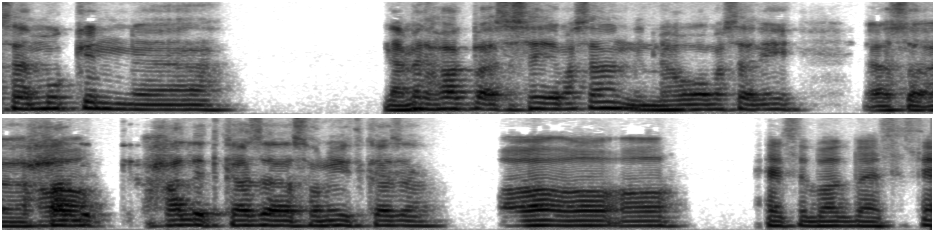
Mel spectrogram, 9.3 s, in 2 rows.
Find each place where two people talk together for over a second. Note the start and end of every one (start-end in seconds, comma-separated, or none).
none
